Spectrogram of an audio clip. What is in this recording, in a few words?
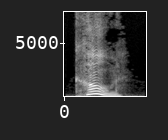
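"comb", American English; gcompris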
